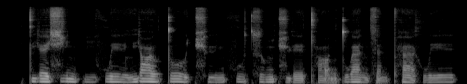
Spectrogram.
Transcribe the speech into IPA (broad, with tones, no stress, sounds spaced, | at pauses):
t̪ j ɛ˥˧ ɕ i˥˩ n p i˧˥ f w e˥˧ ɪ̯ l j ɑ˥˧ ʊ̯ t̪ o˥˩ ʊ̯ t͡ɕʰ y˧˥ n f u˥˩ t͡s ʊ˥ ŋ t͡ɕ ɥ ɛ˧˥ t̪ʰ ɑ̰˨˩ ŋ t̪ w a˥˩ n s a˩ n pʰ ä˥˩ x w e˥ ɪ̯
